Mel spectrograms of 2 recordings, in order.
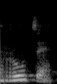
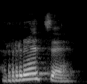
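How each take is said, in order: First: 'Rutte' with a Spanish oo, like 'Roote'; 'Rutte' said with oo in the first syllable; wrong name pronunciation. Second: 'Rutte' with a short eh-like u; firm 'Rutte', short e-like first vowel; correct Dutch name. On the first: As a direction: show the mistake: 'Rutte' with a back u. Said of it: "No me vayas a decir". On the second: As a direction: model 'Rutte' sounding close to 'Rette'. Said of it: "Él se llama". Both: Shown as a demonstration.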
